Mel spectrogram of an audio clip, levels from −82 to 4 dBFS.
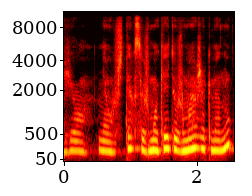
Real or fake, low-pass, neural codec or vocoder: fake; 9.9 kHz; codec, 44.1 kHz, 7.8 kbps, DAC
